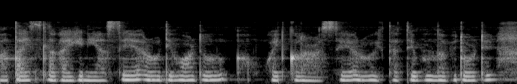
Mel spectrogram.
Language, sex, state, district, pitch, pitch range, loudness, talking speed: Nagamese, female, Nagaland, Dimapur, 200 Hz, 190-205 Hz, -22 LUFS, 175 wpm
